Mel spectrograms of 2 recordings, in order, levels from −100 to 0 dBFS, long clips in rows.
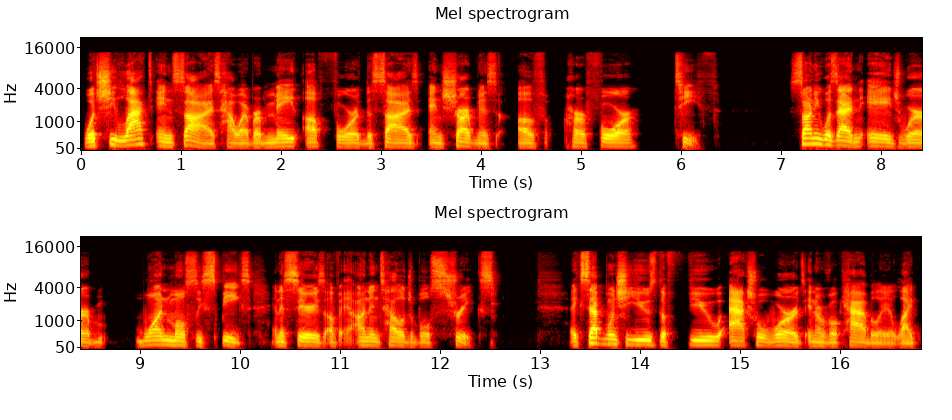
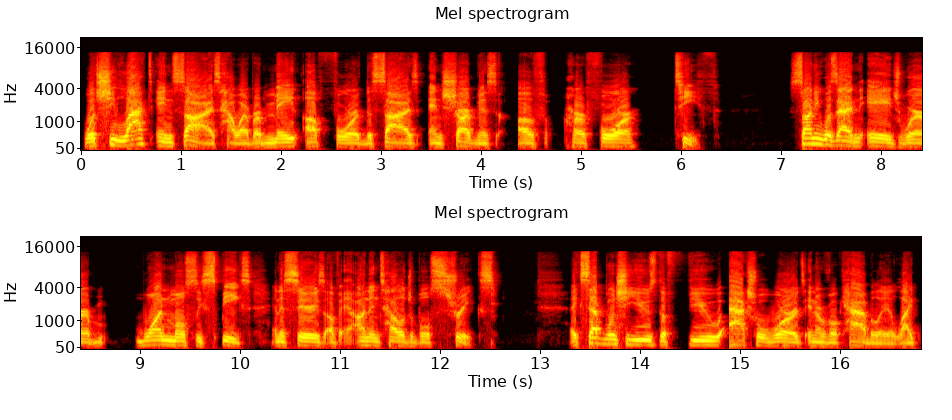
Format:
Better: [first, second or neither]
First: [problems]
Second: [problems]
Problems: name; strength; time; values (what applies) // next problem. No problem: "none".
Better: first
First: none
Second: distortion; heavy; 8 dB below the speech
